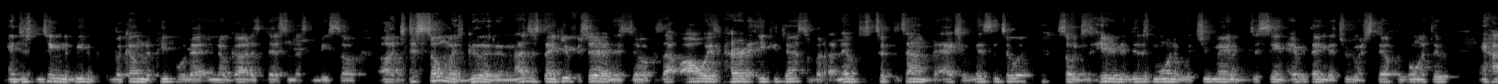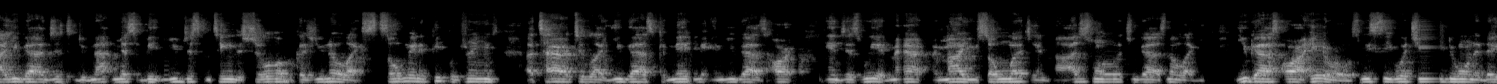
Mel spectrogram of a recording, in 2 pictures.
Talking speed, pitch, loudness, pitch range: 275 wpm, 125 Hz, -26 LUFS, 115-130 Hz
